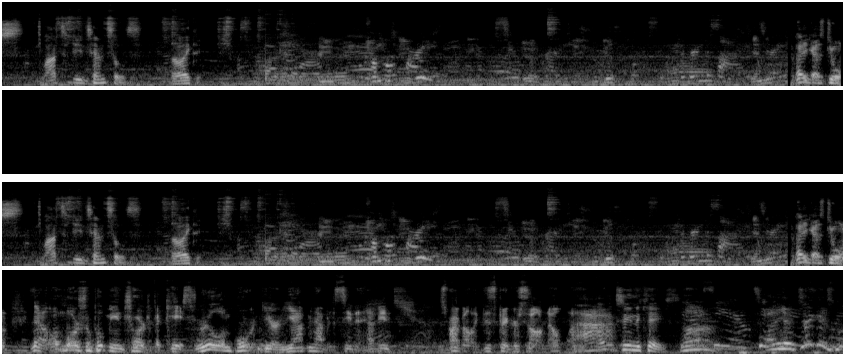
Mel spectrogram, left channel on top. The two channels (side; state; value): left; drops out; at 8.4 s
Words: Lots of utensils. I like it. How you guys doing? Now, a marshal put me in charge of a case. Real important here. You happen to see that, have you? It's probably about like this big or so. No. I haven't seen the case. Your tickets,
